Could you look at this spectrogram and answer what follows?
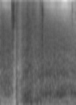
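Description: Sharp gunshots at a shooting range booth during a Palmetto State Armory event, a few quick close reports over a noisy outdoor background.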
